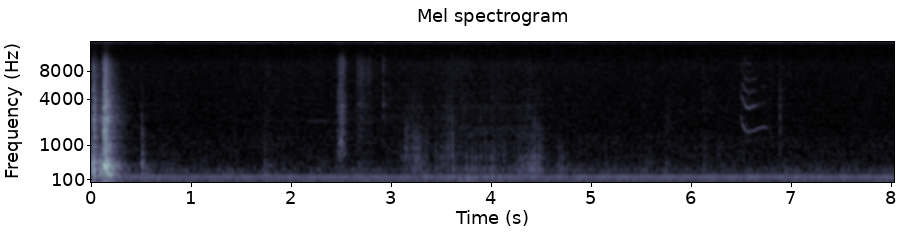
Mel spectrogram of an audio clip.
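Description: Telephone handset put down onto its cradle with a loud clatter right at the start, followed by a few faint clicks over a steady low hum. A brief high chirp comes near the end.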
